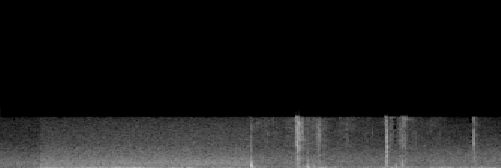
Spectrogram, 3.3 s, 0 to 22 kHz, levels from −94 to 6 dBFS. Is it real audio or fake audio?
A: real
